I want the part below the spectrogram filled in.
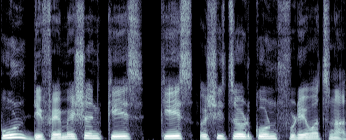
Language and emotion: Goan Konkani, neutral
